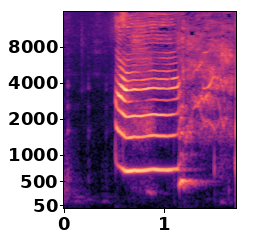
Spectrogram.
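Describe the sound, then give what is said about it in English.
Someone vocally imitates a dying air horn running out of air: a single loud, buzzy, steady-pitched honk lasting about half a second, then it sputters off into a breathy, wavering rasp. “It's like the end of an air horn when there's not enough air in there.”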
